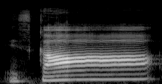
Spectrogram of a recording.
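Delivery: "Escar" with the A held long and loud; stretched vowel. Shown as a demonstration. Teacher spelling for pupils, "Escar" with a long loud A. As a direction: stretch the A in "Escar" loudly, leave off the R. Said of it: "j'entends A".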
